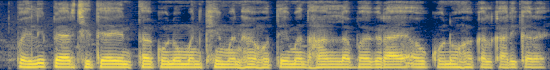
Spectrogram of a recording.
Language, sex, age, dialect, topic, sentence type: Chhattisgarhi, male, 18-24, Western/Budati/Khatahi, agriculture, statement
